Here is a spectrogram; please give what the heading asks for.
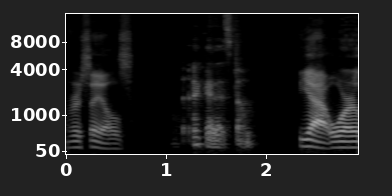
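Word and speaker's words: Versailles: people that live there it's called veres oh okay because I New Orleans it's like New Orleans it's like yes New Orleans would be yeah okay they call it nans they call it nans you know there ain't no Orleans there anymore it got wiped out okay so verai is obviously like spelled a French way yeah it's spelled exactly that way and they call it vers sales okay that's dumb yeah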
